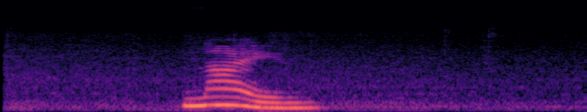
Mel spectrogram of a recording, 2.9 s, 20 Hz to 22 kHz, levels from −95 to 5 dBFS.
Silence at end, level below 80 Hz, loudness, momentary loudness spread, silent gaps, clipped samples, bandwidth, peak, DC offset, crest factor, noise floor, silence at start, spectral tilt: 1.35 s; -76 dBFS; -28 LUFS; 9 LU; none; under 0.1%; 5.4 kHz; -16 dBFS; under 0.1%; 16 dB; -60 dBFS; 0.9 s; -9 dB/octave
